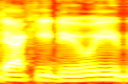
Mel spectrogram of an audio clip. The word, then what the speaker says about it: Decidueye: That is That is legitimately the correct pronunciation of Kyurem. I am not I'm not trolling like when I say Decidueye, that is literally how you're supposed to say it.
